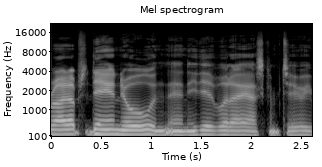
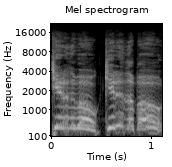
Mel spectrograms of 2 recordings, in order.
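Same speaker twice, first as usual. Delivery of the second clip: very high shout at top of lungs, full-throated. Retelling a warning after seeing a gigantic shark: reenacting yelling at top of lungs. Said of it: "I yelled to Don".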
